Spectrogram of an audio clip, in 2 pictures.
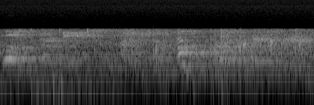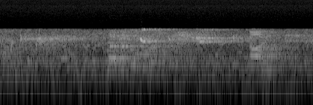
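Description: Court shoes squeaking on an indoor sports-hall floor: short scattered squeaks at varying pitch, echoing in a large hall, with a few faint knocks.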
